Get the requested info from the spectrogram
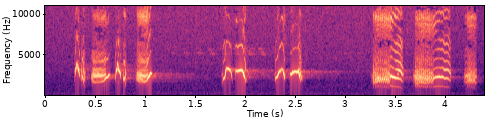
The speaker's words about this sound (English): But they're not the only mimic birds in town. Brown thrashers also learn songs from nearby birds and add them to their repertoire.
